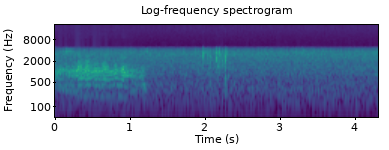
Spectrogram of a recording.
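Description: A pit bull puppy gives a wavering, whiny grumble lasting about a second.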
